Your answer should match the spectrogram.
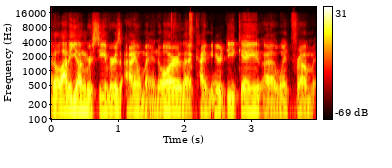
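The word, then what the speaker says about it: Ayomanor: Aymar, is that his name? I can't pronounce it. Io Manor, yeah.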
